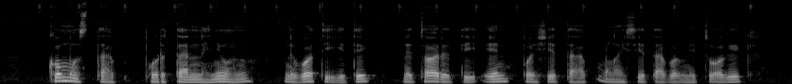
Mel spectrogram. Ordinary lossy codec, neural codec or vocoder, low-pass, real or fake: none; none; none; real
